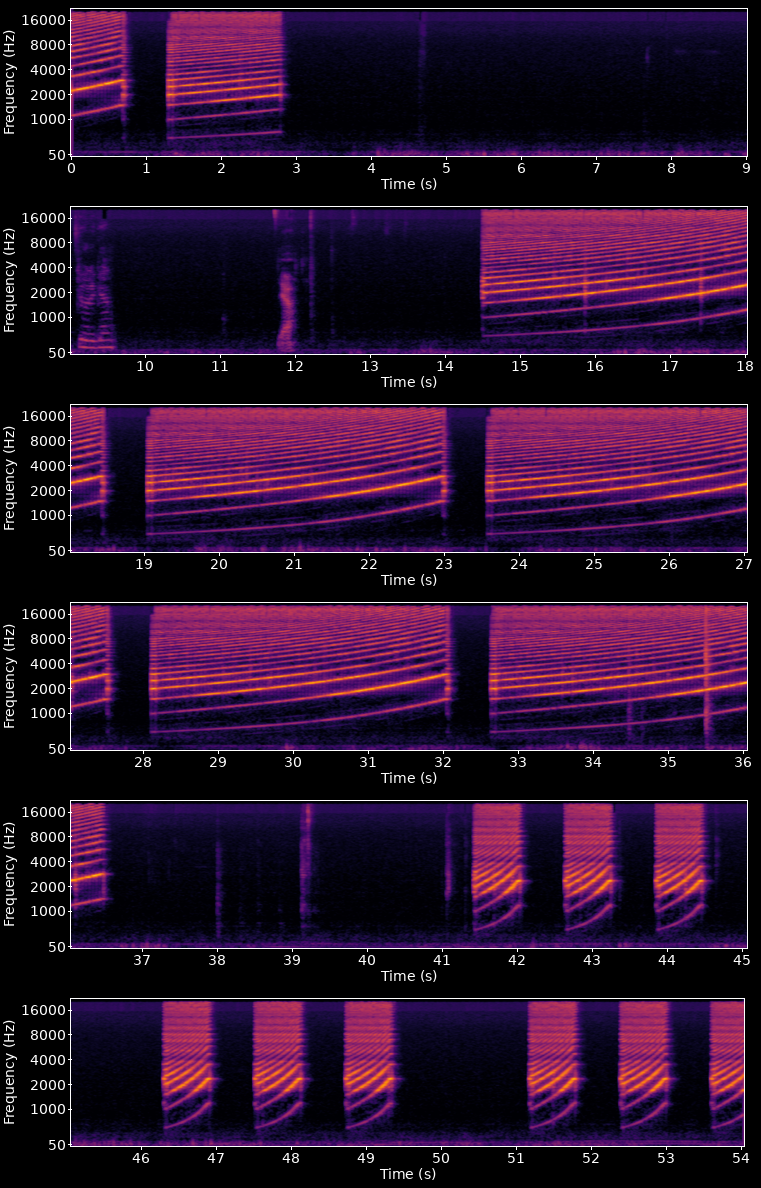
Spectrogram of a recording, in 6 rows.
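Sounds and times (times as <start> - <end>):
electronic alarm rising sweep tone: 1.4 - 2.9, 14.5 - 18.5, 19.2 - 23.0, 32.7 - 36.6, 41.4 - 43.3, 43.9 - 44.6, 46.3 - 48.2, 48.8 - 49.4, 51.2 - 54.0.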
